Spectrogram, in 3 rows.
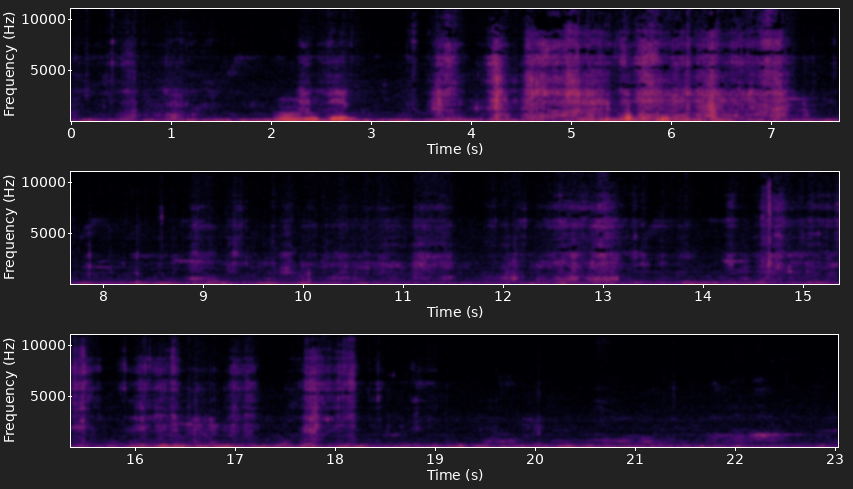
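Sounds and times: rustles and scrapes: 0.0s - 22.0s.

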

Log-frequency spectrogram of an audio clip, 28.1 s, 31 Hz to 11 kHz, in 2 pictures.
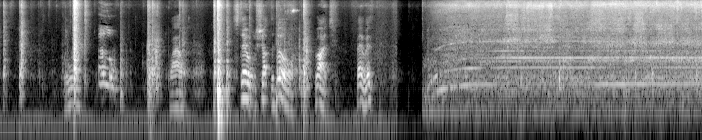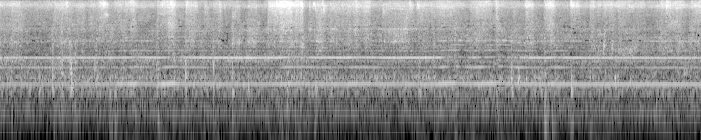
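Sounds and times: vacuum cleaner motor whine: 8.5s - 28.0s.

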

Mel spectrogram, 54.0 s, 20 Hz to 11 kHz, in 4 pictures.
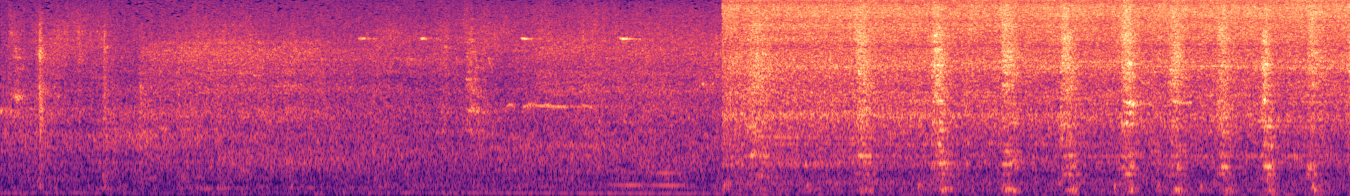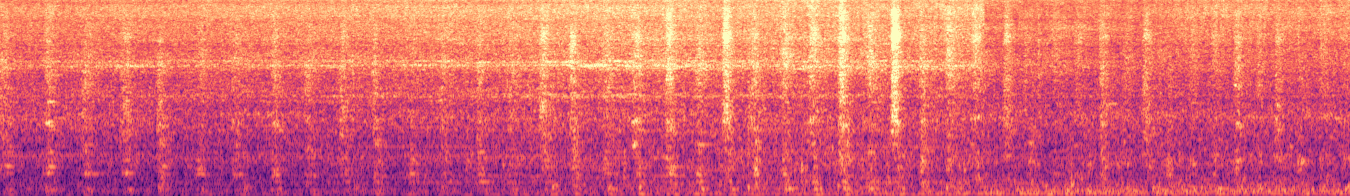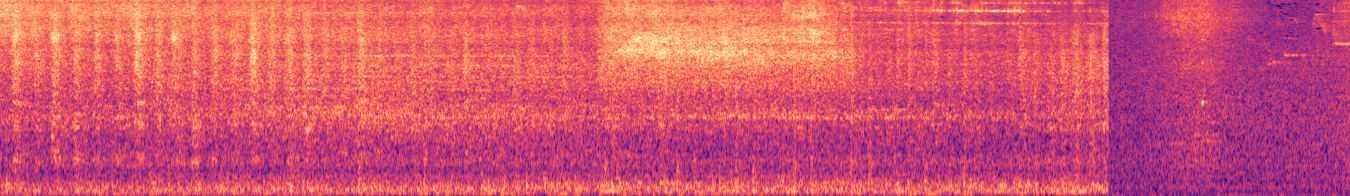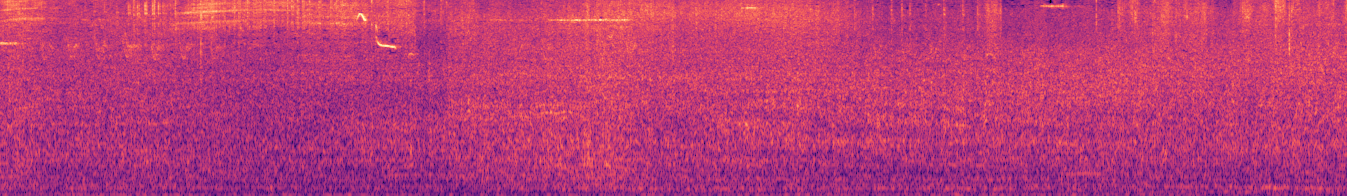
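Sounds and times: steam hissing: 7.2s - 38.1s
steam locomotive exhaust chuffs: 7.2s - 38.2s.

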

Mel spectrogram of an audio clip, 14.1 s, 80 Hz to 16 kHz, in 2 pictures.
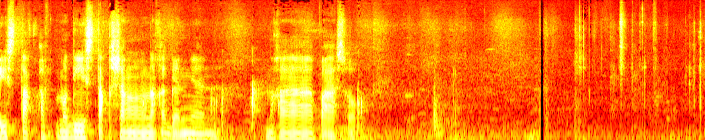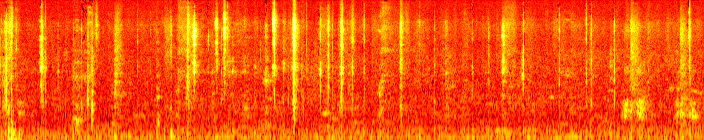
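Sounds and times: small metal parts clicking: 5.8s - 8.1s, 8.7s - 14.0s.

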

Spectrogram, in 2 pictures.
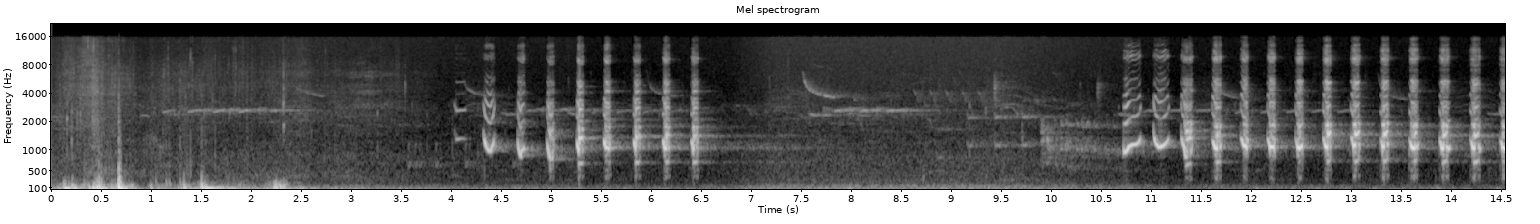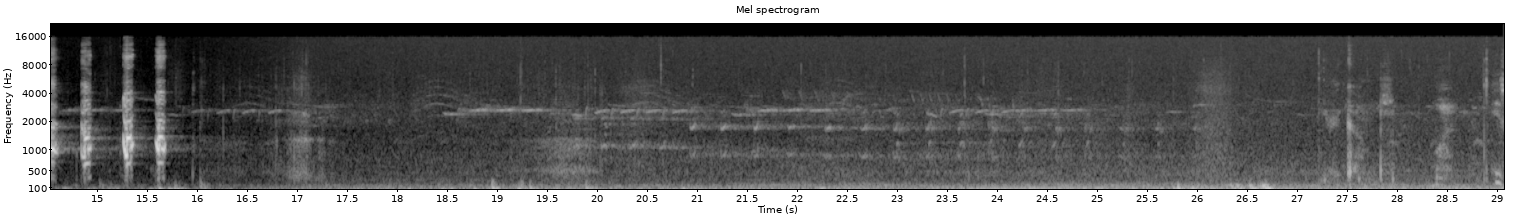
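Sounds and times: turkey yelping: 4.0s - 6.6s, 9.2s - 15.7s.

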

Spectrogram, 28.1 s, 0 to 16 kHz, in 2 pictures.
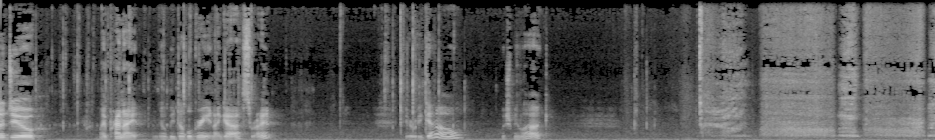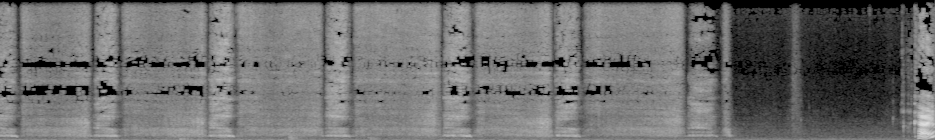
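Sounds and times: person blowing through lips: 10.5s - 25.1s
person breathing in: 10.5s - 25.1s.

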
